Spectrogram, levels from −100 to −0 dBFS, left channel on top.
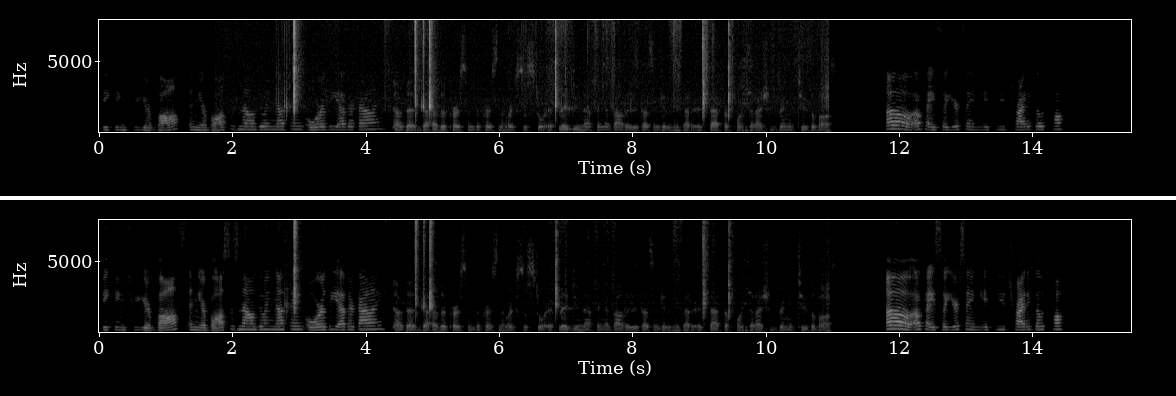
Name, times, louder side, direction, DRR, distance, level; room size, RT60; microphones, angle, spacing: voice 1, 0.0-4.3 11.8-14.5, right 5 dB, 70° right, 0.7 m, -65 dB
sound 1, 1.7-10.9, left 12 dB, 50° left, 0.4 m, -57 dB
voice 2, 4.4-11.1, left 2 dB, 20° left, 0.8 m, -73 dB
3.6 x 2.8 x 2.3 m
head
